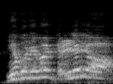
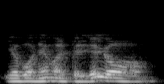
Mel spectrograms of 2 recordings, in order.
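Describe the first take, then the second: First: It is said very loudly, almost shouted. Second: It is said at a normal, soft volume.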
